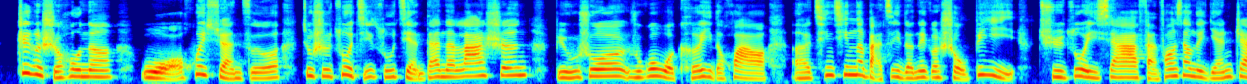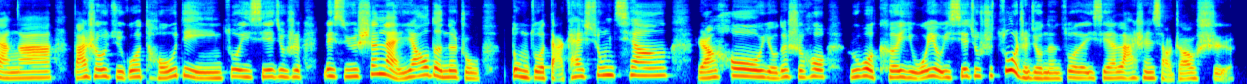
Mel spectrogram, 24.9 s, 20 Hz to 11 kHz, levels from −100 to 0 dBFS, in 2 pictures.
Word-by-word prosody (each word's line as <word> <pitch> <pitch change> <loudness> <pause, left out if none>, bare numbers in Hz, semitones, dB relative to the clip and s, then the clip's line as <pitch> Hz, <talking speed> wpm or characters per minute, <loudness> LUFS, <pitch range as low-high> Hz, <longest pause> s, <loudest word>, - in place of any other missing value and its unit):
这 355 -1 +5
个 290 -2 +4
时 200 -5 0
候 235 +4 +1
呢， 225 -1 +1 0.3
我 190 -4 +4
会 310 +10 0
选 200 - 0
择， 185 +3 -2 0.2
就 260 - -1
是 240 0 -1
做 275 +4 0
几 225 -1 -6
组 220 0 -4
简 205 -8 -2
单 220 +4 0
的 225 0 +1
拉 245 +3 +4
伸， 275 +1 0 0.2
比 195 - -2
如 195 +1 +2
说 245 +2 +4
如 205 0 -2
果 250 +3 +4
我 210 -7 +3
可 200 +4 -4
以 230 -2 -1
的 175 - -5
话 180 +2 +2
哦， 170 -1 +1 0.2
呃， 185 +2 -3
轻 275 +10 -1
轻 290 +2 +1
地 280 -1 +2
把 210 - +1
自 230 - -5
己 225 - -1
的 190 -2 -1
那 210 +3 +1
个 205 0 -3
手 185 -5 -1
臂， 230 - -2 0.2
去 220 -2 -1
做 240 +5 +2
一 200 - -1
下 205 +1 +3
反 180 -5 -3
方 245 +9 0
向 260 -1 0
的 220 - +2
延 190 +3 -3
展 200 -6 0
啊， 195 +1 +3 0.2
把 195 +2 +2
手 240 +1 0
举 205 -3 -4
过 220 +3 0
头 210 -1 -2
顶， 185 -8 -1
做 235 +5 -1
一 220 - -2
些 230 +2 -1
就 230 0 -3
是 220 0 -3 0.2
类 245 0 +1
似 235 0 -4
于 235 - 0
伸 315 +6 +1
懒 275 - +4
腰 240 +6 +2
的 265 -4 +2
那 215 0 0
种 180 -3 -6 0.3
动 230 -4 +1
作， 195 0 +1
打 190 - -2
开 235 +2 -2
胸 275 +5 -1
腔。 270 -1 +1 0.3
然 195 +2 +2
后 240 -1 +3
有 195 -4 -1
的 225 - -1
时 220 -1 -4
候 230 +1 -1 0.2
如 225 +1 -2
果 250 -2 +4
可 210 +2 -1
以 205 -2 +1
我 190 +4 +2
有 250 - +3
一 205 - -1
些， 245 +5 -2
就 250 +1 -4
是 265 +1 -8
坐 445 +12 +5
着 190 - -1
就 185 -1 -1
能 175 -1 -3
做 200 +3 -2
的 190 -1 -1
一 - - -4
些 185 0 -3
拉 190 -2 0
伸 190 0 -3
小 185 - -5
招 170 +1 -2
式。 175 0 -7
220 Hz, 260 characters per minute, -22 LUFS, 190-245 Hz, 0.3 s, 这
